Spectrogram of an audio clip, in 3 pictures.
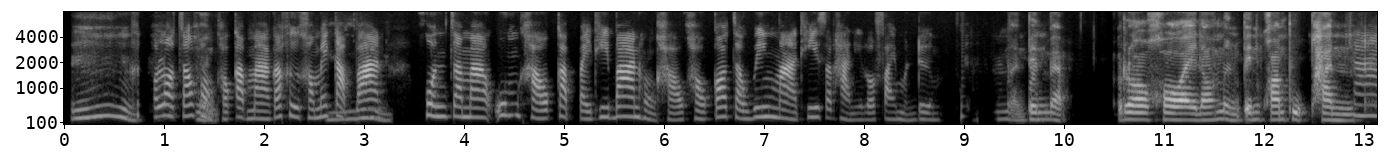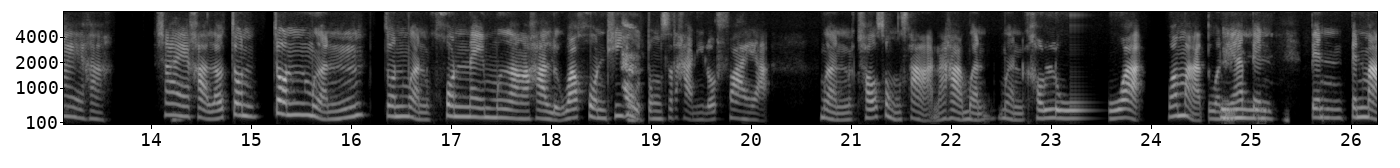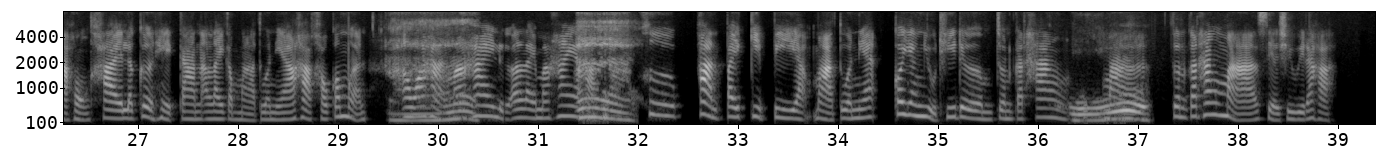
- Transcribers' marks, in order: mechanical hum; distorted speech
- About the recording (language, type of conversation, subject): Thai, podcast, ทำไมหนังบางเรื่องถึงทำให้เราร้องไห้ได้ง่ายเมื่อดู?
